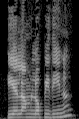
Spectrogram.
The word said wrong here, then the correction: Amlodipina: Amlodipina es de... Amlodipina. Siempre lo digo mal.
